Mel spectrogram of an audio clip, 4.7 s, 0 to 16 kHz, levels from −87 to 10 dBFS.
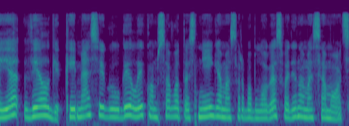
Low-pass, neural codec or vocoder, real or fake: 10.8 kHz; none; real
